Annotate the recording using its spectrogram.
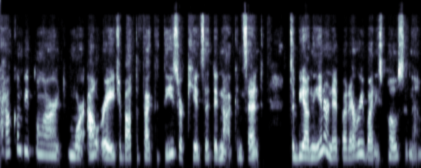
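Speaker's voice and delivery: normal talking voice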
